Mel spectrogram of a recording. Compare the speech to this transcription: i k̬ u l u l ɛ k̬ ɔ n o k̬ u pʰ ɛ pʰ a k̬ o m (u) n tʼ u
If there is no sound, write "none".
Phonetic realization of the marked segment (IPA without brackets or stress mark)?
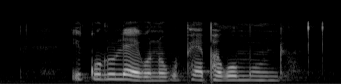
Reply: uː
